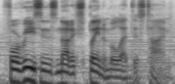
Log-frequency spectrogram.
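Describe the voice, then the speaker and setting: A man's voice: lowish voice, expressive, warm tone, soft background music. A man voicing an imposing, demonic owl man in a visual novel, pompous and formal in his speech. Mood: formal, condescending. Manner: pompous, formal, measured wording.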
